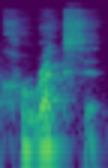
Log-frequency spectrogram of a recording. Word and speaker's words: Corexit: very early on about corexit corrects it is produced by british petroleum corexic has been banned in britain corrects it is spelled c-o-r-e-x-i-t like it corrects the mistakes right correct sick is a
